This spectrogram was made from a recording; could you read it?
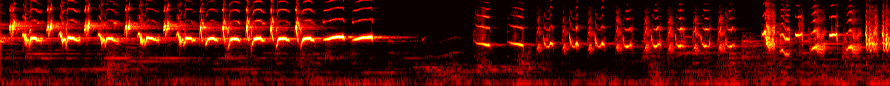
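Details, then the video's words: Samarkand canary delivering rapid trilled tours of repeated sliding notes for nearly four seconds, a short silence, then sparser quick chips building into a dense burst toward the end. "САРИК БУЛБУЛ САМАРКАНДДА"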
